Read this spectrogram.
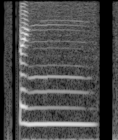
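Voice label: "ding3", Cantonese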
